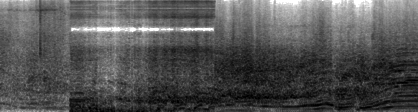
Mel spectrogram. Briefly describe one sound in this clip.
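Tyres squeal on asphalt.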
